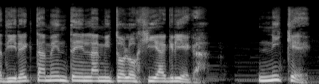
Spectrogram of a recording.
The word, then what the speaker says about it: Nike: Nike, pronunciado Nike, es la diosa de la victoria.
